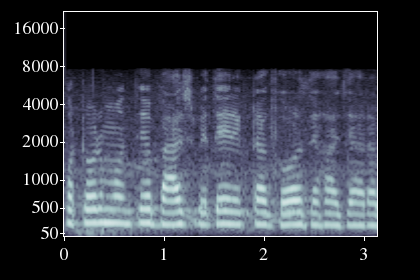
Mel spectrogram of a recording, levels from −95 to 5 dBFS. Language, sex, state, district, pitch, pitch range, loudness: Bengali, female, Assam, Hailakandi, 215 Hz, 205-235 Hz, -14 LUFS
